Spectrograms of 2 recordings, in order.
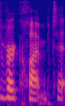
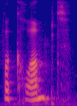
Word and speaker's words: verklempt: She is verklempt, as Becca would say. Actually, the word is verklempt. Oh my god. Verklempt. I said it wrong.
